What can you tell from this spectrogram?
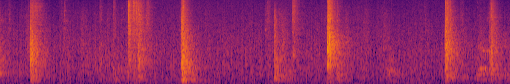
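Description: Sharp knocks of rattan combat weapons striking shields and armour, about eight irregular blows, each ringing briefly in a hard-walled room.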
